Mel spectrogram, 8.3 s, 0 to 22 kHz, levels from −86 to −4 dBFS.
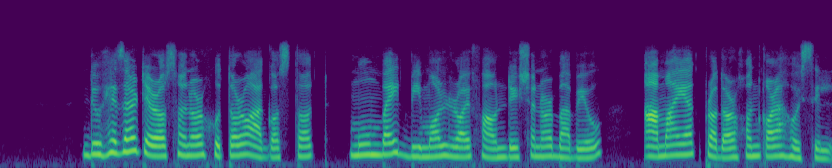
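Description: No faults are audible in the speech; the top end stops at about 8 kHz, consistent with a wideband call codec running at a typical low bitrate.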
